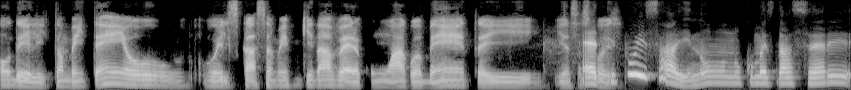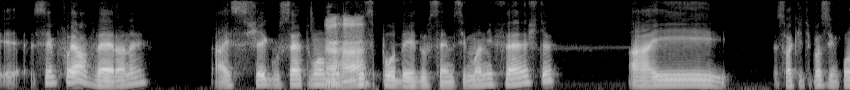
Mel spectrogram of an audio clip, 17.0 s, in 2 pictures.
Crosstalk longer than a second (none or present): none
